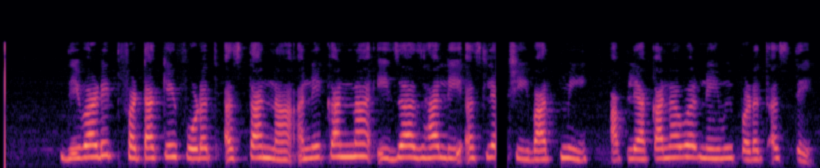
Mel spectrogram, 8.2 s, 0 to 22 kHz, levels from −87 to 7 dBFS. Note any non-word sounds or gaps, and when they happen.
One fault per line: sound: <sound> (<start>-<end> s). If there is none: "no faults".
sound: dropout (5.0-5.1 s)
